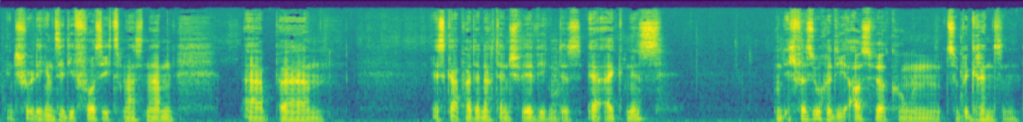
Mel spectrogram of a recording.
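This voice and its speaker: An actor playing a courteous, discreet hotel director in a radio crime drama, gravelly, formal and careful with halting politeness. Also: male voice, sits low, fairly even intonation, a little hiss or hum. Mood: formally polite.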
